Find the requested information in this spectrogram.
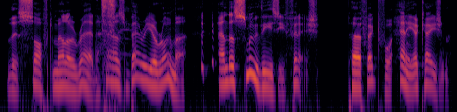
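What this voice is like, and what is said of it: Smooth TV shopping-channel announcer voice. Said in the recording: “Do it in a wine voice. Yes. QVC wine voice. ... You've got a perfect radio voice.”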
